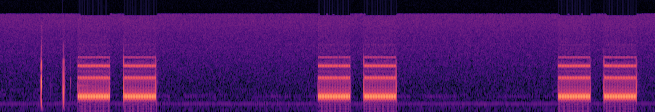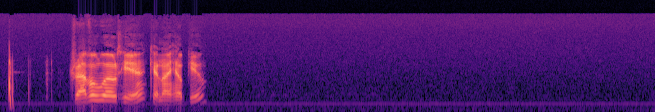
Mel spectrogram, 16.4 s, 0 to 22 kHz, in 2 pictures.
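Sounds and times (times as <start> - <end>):
faint telephone line hum: 0.0 - 16.3
telephone line ringing with double-burst tone: 1.0 - 2.0, 4.0 - 5.0, 7.0 - 8.0
speech: 9.2 - 10.8.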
